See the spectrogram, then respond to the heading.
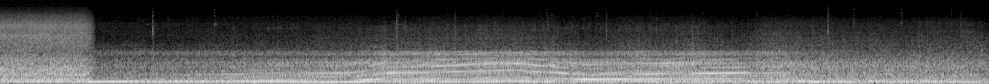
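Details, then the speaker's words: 1986 Chevrolet Monte Carlo SS on the road, fresh engine oil, 55 psi oil pressure: engine note rises and drops cleanly at each shift with no flare or slip; transmission now shifting and locking up properly. "transmission is behaving much better now it's not liking up too early and it's not unlocking too late bloody awesome"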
